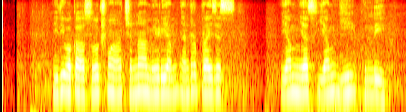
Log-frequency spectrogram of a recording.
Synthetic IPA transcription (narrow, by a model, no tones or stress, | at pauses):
id̪iɔkɐsuːkʂmɐt͡ʃinːɐmiːɽijɐmeɳʈɐɾpɾɐjd͡ʒes | emesemiund̪i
